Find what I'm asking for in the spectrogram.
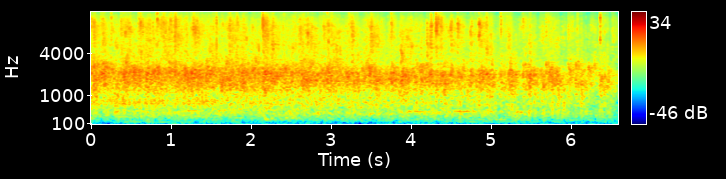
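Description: A sustained round of applause from an audience, dense and steady clapping at a loud, even level throughout, tapering only slightly at the very end, with no voices standing out.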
